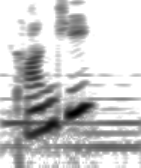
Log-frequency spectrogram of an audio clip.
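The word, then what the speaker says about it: congee: brings over a generous bowl of seafood con conji that's how you say it oh that's cute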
